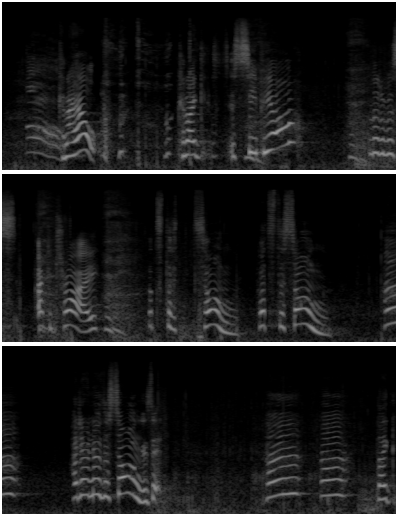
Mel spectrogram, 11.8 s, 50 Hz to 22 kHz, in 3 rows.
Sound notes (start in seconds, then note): 5.3 death wheezes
